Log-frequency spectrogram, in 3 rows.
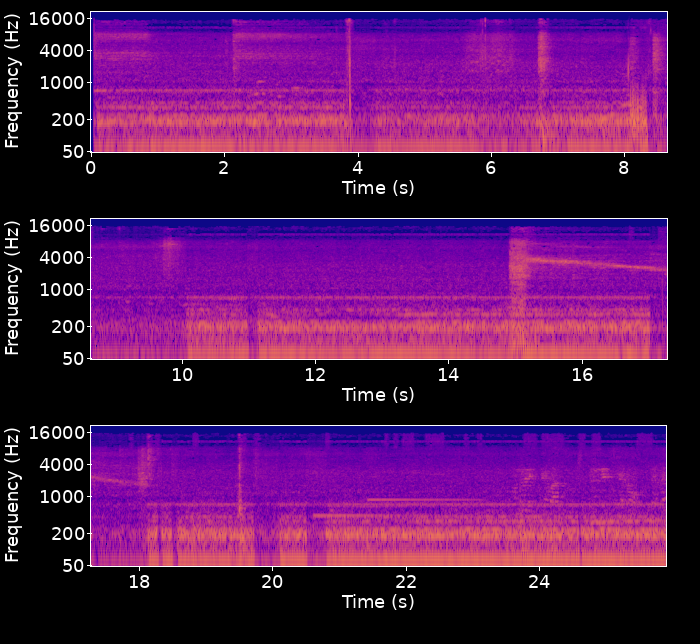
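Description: Cab interior of a JR 313 series electric train standing at a station platform: a steady low hum from the idling train's equipment, with scattered clicks and knocks. About midway a whistle-like tone falls in pitch over a few seconds, and near the end two short steady tones sound, a lower one then a higher one.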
